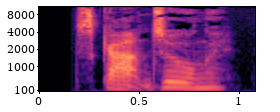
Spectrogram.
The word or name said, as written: skarnsunge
